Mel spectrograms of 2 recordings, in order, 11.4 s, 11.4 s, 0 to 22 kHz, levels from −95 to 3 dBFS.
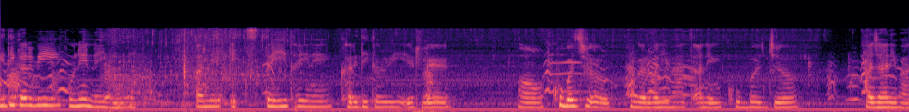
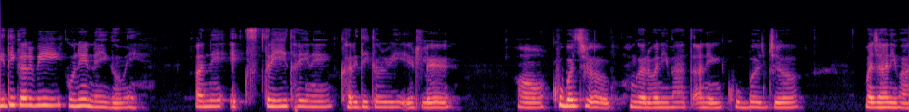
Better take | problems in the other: second | background sound (Toilet flush + Dog); 11 dB below the speech

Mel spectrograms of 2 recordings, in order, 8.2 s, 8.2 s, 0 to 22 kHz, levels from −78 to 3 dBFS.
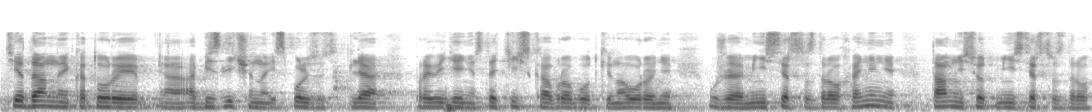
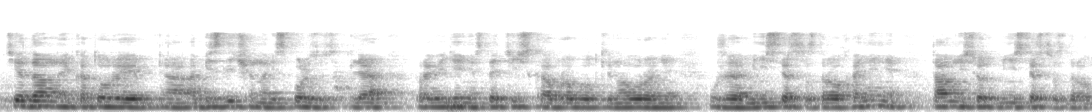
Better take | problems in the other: first | room echo; dies away in 0.6 s

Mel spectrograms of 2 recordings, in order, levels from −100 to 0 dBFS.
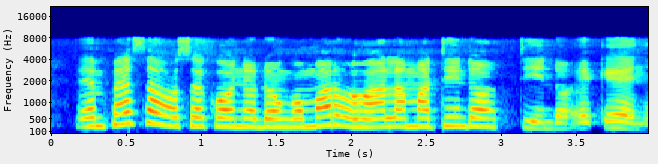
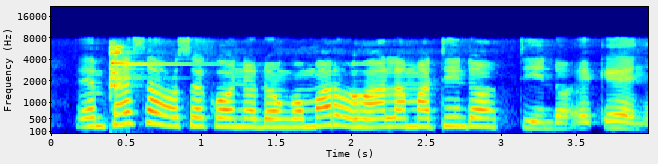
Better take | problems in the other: first | background sound (Tools); 5 dB below the speech

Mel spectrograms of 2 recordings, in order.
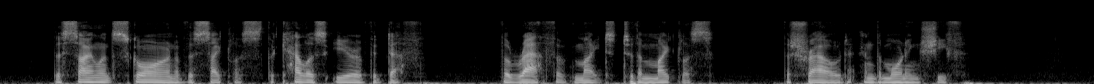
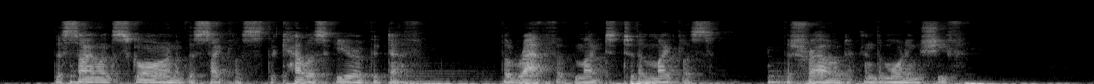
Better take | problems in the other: first | noise reduction (neural separator model SepFormer DNS4)

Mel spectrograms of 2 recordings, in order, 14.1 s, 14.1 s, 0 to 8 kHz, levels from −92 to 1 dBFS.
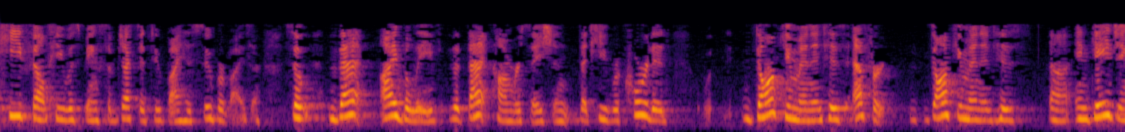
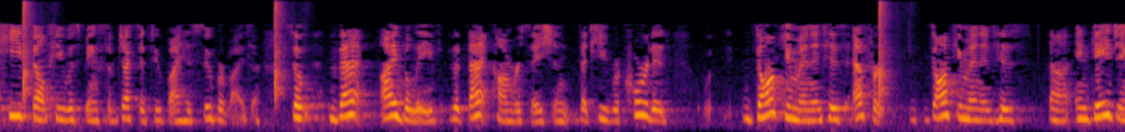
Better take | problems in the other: first | background sound (Water / Splash, splatter); 11 dB below the speech

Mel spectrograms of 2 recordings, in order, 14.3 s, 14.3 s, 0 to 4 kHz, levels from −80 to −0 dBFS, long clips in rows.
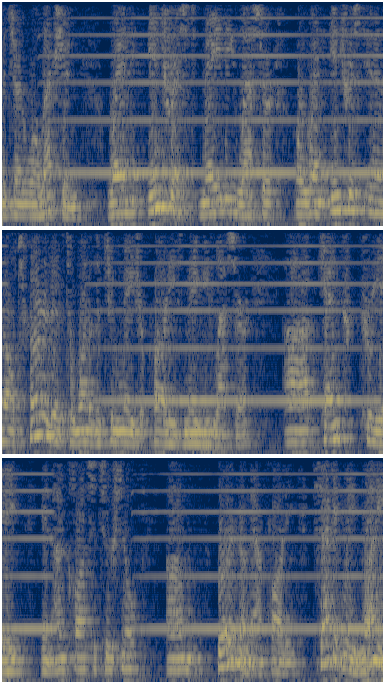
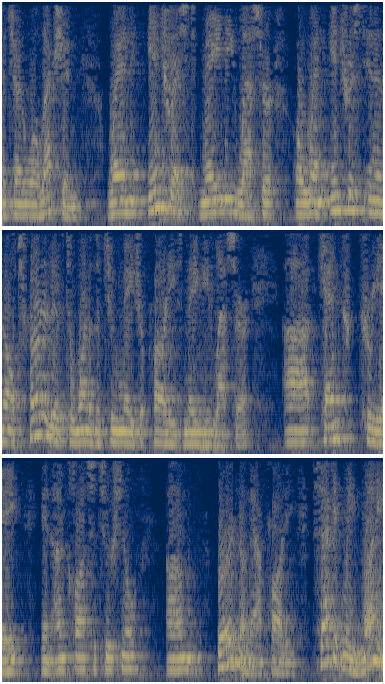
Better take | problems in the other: second | background sound (Bowed string instrument); 8 dB below the speech // room echo; dies away in 0.6 s

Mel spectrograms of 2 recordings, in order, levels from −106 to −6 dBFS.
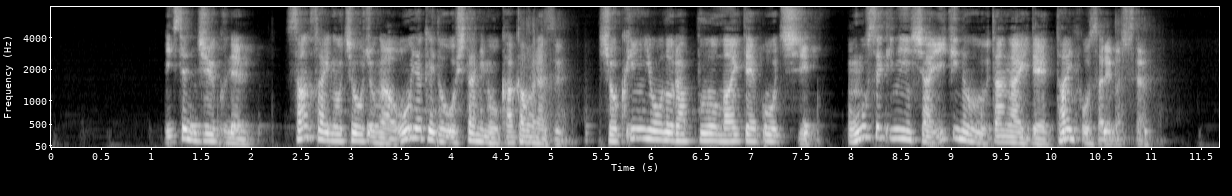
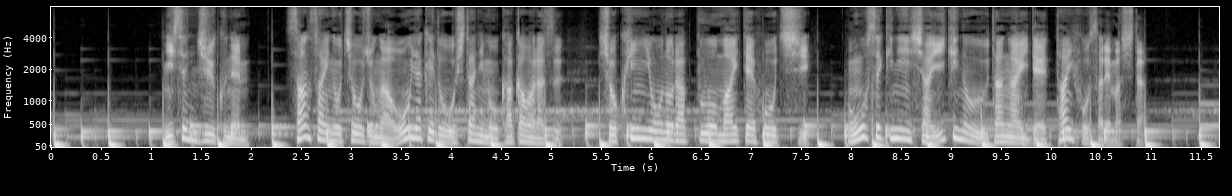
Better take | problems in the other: second | noise reduction (neural mask model DeepFilterNet 3)

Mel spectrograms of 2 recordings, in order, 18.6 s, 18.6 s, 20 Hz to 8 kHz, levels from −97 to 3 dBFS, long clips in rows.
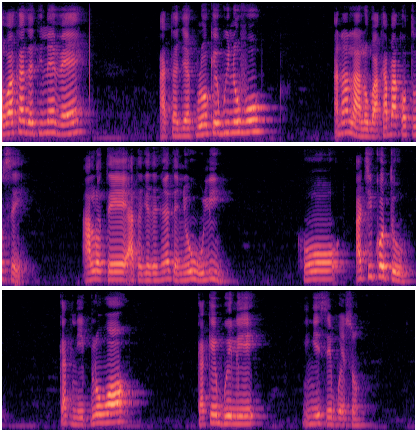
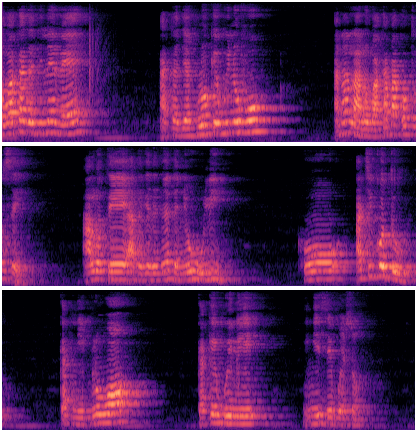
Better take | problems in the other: first | room echo; dies away in 0.8 s

